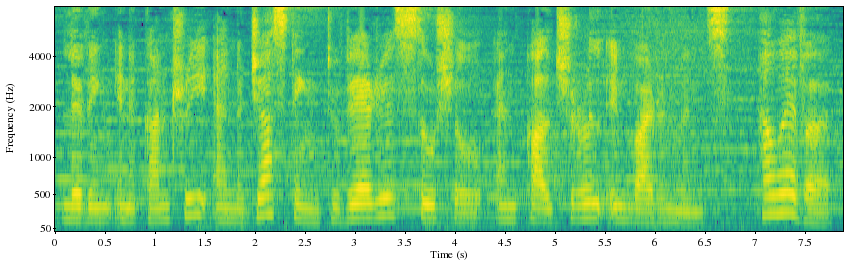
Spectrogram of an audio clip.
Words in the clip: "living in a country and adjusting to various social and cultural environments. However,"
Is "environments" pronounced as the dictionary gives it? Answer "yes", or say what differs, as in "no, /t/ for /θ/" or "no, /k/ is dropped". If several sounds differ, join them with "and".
yes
